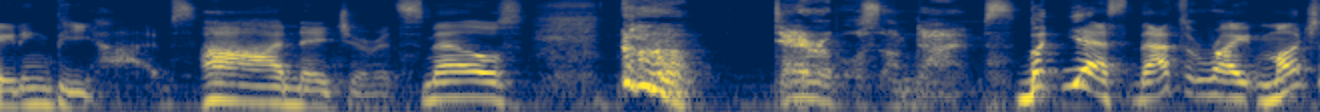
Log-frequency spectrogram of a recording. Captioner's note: coughs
